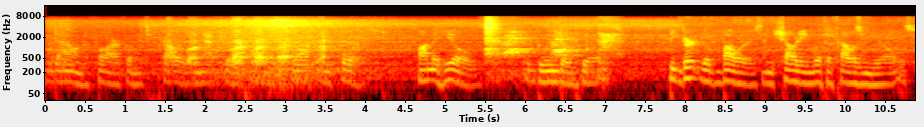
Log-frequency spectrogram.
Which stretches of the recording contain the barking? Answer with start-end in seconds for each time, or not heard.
1.5-3.5, 5.5-7.2.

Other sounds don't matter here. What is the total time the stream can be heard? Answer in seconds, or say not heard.
11 s.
